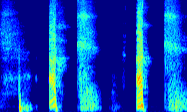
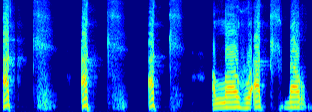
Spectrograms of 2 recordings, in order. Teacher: ketika lepas lidah di langit-langit itu ada udara yang keluar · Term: hams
